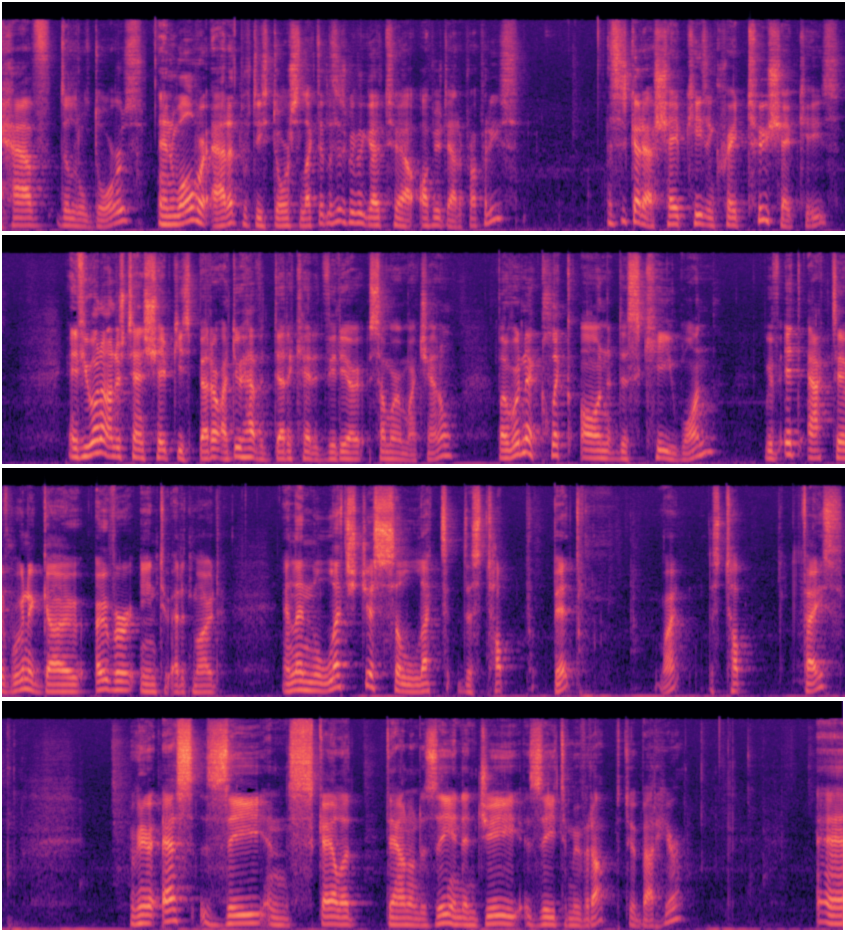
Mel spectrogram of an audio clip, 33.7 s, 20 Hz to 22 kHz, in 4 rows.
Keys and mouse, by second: 4.0 click, 7.5 click, 17.5-18.3 drag, 20.0 z, 20.8 click, 22.3 ctrl+l, 23.2 click, 25.1 ctrl+l, 26.5 s, 26.9 z, 29.0 click, 29.5 g, 30.0 z, 31.7 click, 32.0 z, 33.1 z.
